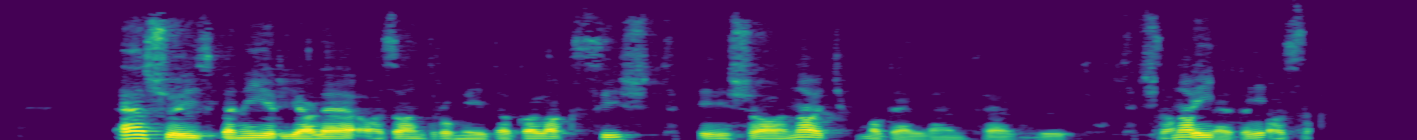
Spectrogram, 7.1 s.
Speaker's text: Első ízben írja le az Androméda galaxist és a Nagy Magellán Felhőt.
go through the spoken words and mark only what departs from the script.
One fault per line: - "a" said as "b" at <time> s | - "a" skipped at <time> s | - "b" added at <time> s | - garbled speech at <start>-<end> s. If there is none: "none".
- garbled speech at 5.6-6.6 s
